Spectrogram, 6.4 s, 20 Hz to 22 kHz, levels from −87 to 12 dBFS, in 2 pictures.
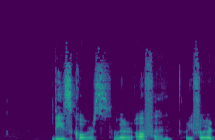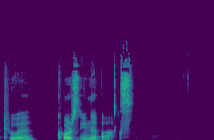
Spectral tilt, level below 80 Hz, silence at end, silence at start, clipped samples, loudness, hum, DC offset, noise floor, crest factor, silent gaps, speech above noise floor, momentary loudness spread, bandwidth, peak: -3 dB/octave; -72 dBFS; 1.25 s; 0.8 s; under 0.1%; -24 LUFS; none; under 0.1%; -82 dBFS; 22 dB; none; 58 dB; 15 LU; 15 kHz; -4 dBFS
